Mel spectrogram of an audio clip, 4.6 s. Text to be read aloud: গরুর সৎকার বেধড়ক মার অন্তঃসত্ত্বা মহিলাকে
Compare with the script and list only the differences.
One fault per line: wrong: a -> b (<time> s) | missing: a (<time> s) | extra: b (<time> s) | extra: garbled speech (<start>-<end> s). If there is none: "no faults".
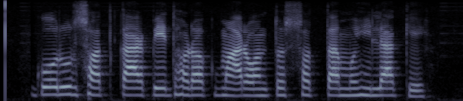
no faults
